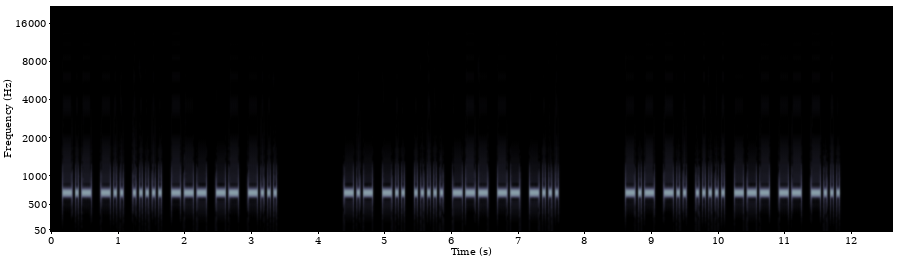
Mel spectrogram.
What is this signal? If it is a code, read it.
Morse code, heard as a keyed tone, about 25 wpm, 700 Hz. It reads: KD5OMB KD5OMB KD5OMB
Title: USA Call Signs - 6 Characters - Repeated 3x - 25wpm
